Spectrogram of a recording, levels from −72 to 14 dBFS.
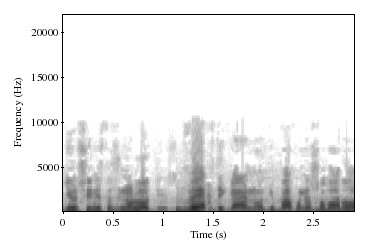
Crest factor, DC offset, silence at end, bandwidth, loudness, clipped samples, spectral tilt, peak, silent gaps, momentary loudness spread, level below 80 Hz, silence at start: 12 dB; under 0.1%; 0 s; 10.5 kHz; -13 LUFS; 0.5%; -6.5 dB/octave; 0 dBFS; none; 7 LU; -46 dBFS; 0 s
